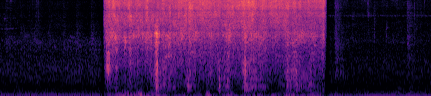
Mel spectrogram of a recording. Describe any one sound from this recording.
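Food sizzles and crackles in a hot pan.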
